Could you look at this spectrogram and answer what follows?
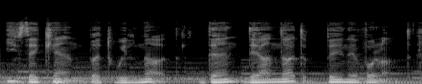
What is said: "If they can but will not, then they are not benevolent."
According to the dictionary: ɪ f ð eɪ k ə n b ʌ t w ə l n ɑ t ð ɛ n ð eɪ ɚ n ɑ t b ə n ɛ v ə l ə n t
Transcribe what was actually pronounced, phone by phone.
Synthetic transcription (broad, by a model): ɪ f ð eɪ k ə n b ʌ t w ə l n ɑ t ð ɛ n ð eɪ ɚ n ɑ t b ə n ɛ v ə l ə n t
